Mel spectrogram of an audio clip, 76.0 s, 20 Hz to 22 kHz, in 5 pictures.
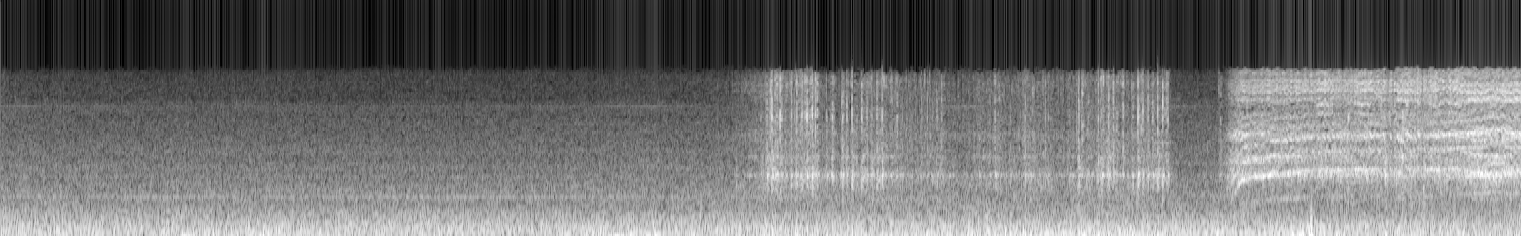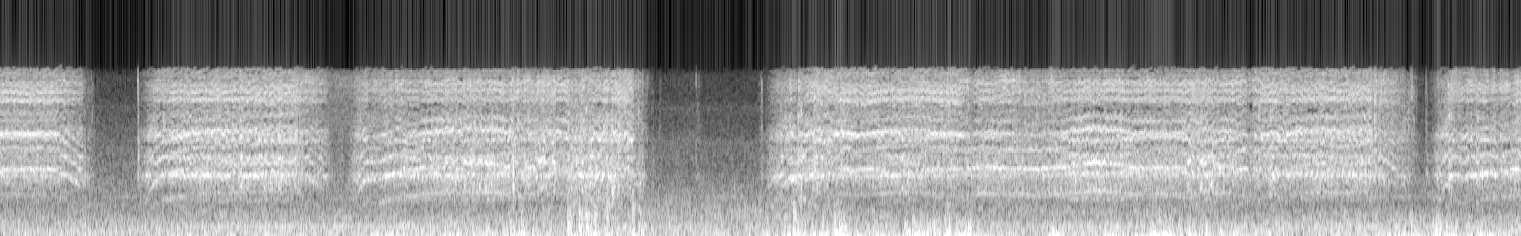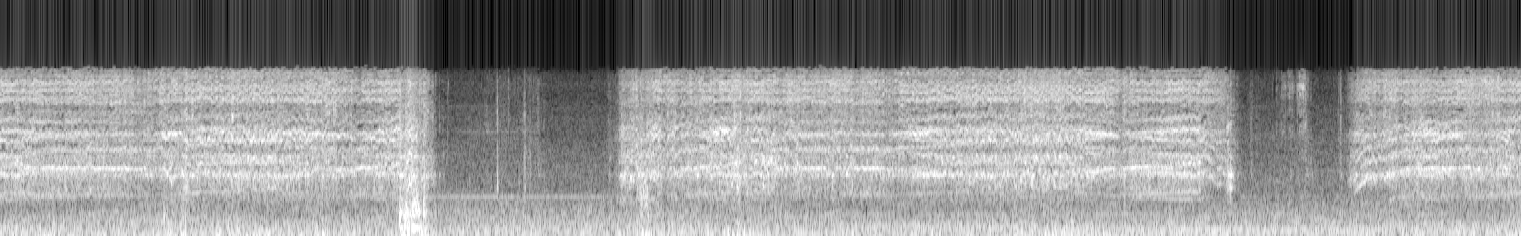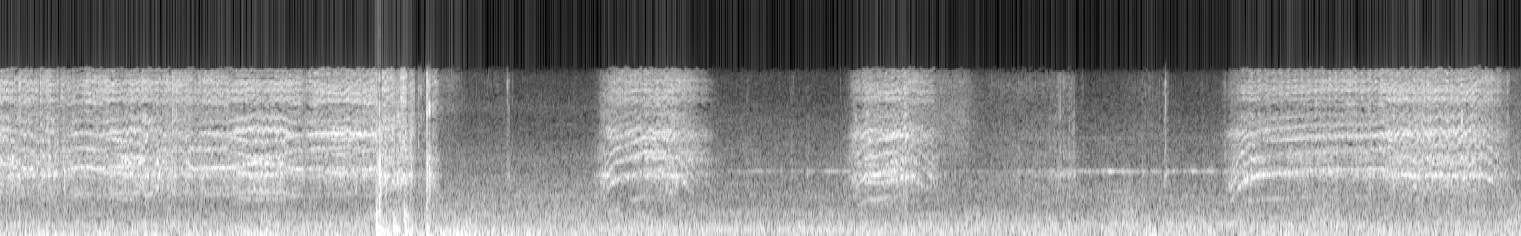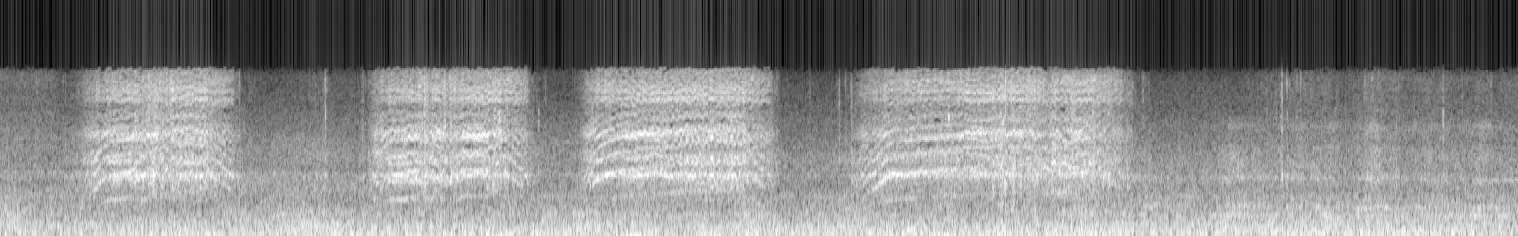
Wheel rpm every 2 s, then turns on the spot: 0, 0, 0, 10, 20, 20, 130, 130, 100, 120, 110, 90, 160, 160, 100, 160, 160, 40, 110, 160, 160, 50, 150, 160, 140, 30, 30, 30, 20, 140, 50, 70, 100, 110, 70, 130, 20, 20.
8-12 34-36 42-44 52-56 62-64 72-76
